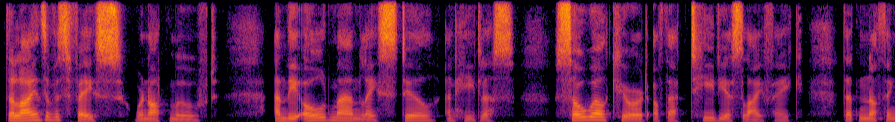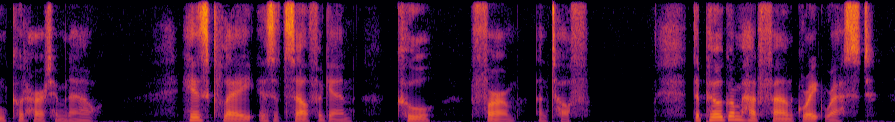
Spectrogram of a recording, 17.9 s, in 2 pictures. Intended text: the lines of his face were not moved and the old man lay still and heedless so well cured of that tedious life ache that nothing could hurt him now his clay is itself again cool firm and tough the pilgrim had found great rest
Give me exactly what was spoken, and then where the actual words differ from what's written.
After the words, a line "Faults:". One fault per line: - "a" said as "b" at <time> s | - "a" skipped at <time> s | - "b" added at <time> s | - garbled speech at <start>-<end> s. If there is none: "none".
the lines of his face were not moved and the old man lay still and heedless so well cured of that tedious life ache that nothing could hurt him now his clay is itself again cool firm and tough the pilgrim had found great rest
Faults:
none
